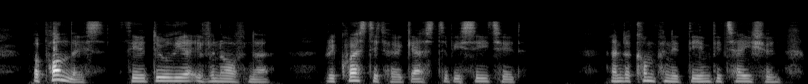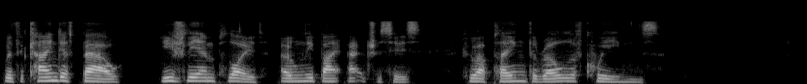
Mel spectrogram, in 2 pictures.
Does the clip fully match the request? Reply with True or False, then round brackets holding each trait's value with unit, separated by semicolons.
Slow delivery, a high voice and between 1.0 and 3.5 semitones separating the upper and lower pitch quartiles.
False (115 wpm; 140 Hz; 2.9 semitones)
